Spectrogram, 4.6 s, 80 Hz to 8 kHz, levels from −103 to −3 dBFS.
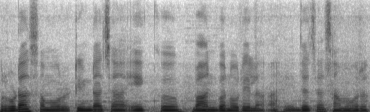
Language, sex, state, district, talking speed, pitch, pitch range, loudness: Marathi, male, Maharashtra, Solapur, 115 wpm, 120 Hz, 120-125 Hz, -18 LUFS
